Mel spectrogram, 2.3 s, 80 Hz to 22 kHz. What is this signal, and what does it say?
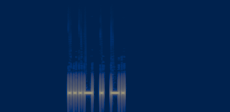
Morse code, heard as a keyed tone, about 46 wpm, 700 Hz. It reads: VEN
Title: Top Three Letter Combinations in Words 45wpm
